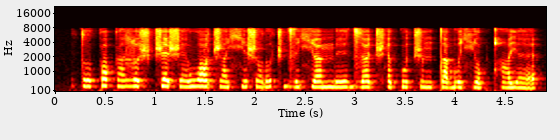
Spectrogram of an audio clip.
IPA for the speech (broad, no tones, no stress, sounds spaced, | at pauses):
t o̤ k ɔ k a̤ ɮ o ʃ t͡ʃ ɛ ʃ ɛ̤ w ɔ t͡ʃ a̤ ç e̤ ʃ ɔ̤ ɾ o̤ t͡ʃ d͡z e̤ ç œ m e̤ d͡z œ t͡ʃʰ ɛ kʷ ʊ t͡ʃ ʊ n t a ɡʷ ɛ ç o kʷ qʰ e̤ j ɛ̤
